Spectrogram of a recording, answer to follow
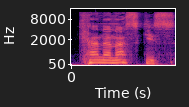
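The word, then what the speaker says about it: Kananaskis: well over in Canada in a place called Cananasis, I think. Is is that the right spelling? Ryan, very good uh right pronunciation.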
